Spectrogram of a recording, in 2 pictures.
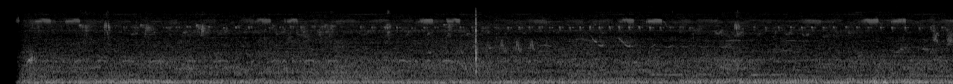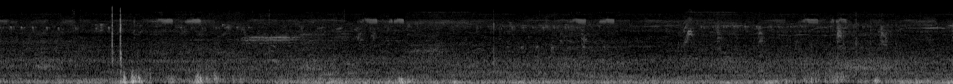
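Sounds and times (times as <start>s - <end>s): insect trilling: 2.4s - 19.0s
wind on microphone: 8.4s - 19.0s
sharp click: 10.6s - 10.9s.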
